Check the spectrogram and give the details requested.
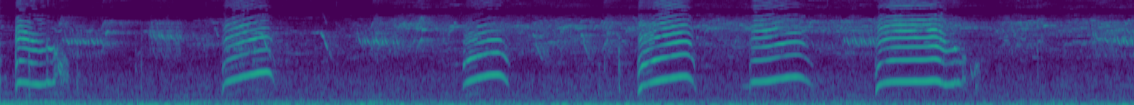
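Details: Four-to-five-month-old juvenile Australian magpie fed by its mother on oats; series of sharp upward-sweeping then arched harmonic squeals, fairly regular, with faint chatter and low hum behind.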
